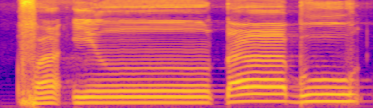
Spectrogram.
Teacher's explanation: Nun sukun dibaca samar dan mendengung selama tiga harakat. · Fa in nun sukun bertemu ta ikfa hakiki, nun sukun dibaca samar dan mendengung selama 3 harokat. Fa in tabu masing-masing 2 harokat kita panjangkan mad tabi'i fathah diikuti alif, bu duma diikuti wawu sukun, 2 harokat kita panjangkan mad tabi'i.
